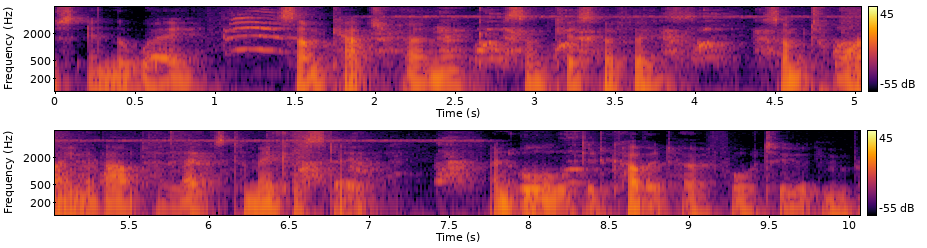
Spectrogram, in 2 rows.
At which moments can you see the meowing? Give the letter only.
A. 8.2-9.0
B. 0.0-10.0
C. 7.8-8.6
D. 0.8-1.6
D.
